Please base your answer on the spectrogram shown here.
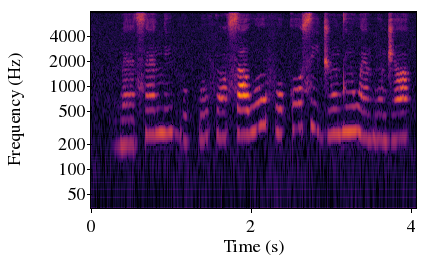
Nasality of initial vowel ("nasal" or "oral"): nasal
